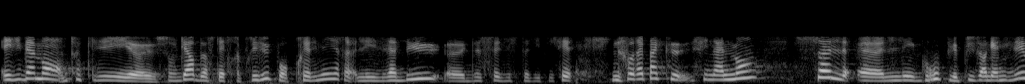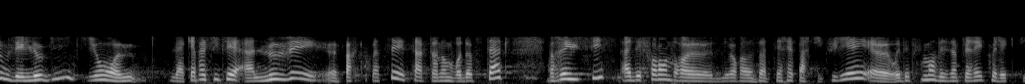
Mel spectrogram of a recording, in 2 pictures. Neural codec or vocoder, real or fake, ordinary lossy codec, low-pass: codec, 16 kHz, 2 kbps, X-Codec, HuBERT features, trained on general audio; fake; none; 3.6 kHz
